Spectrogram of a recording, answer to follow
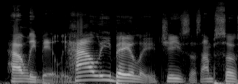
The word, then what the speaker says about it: Halle Bailey: more of the performances yes I missed I mispronounced her name in the end of the theater review Haley Bailey Hallie Bailey Hallie Bailey Jesus I'm so sorry Hallie Bailey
